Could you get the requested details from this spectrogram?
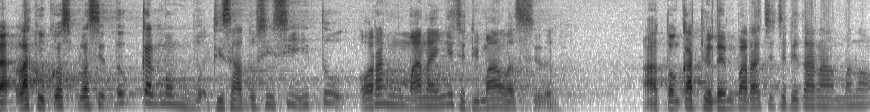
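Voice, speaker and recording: With light background noise behind him, a man talks at a very fast pace in an animated tone with lively intonation. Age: 40s. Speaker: university lecturer and entrepreneur; university lecturer. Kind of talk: motivational talk. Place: hall. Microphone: handheld.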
